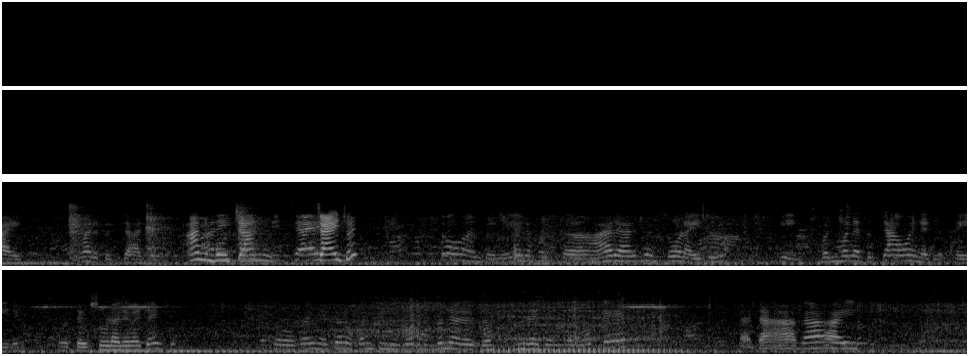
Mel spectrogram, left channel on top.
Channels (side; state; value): left; silent; digital silence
